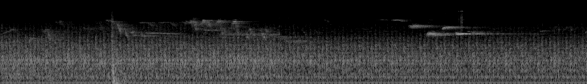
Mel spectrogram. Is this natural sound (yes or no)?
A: yes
